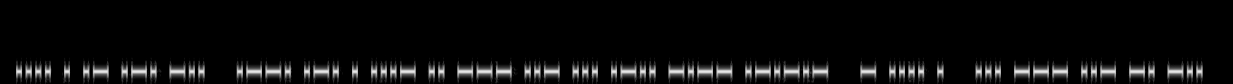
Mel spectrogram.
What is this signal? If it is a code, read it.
Morse code, heard as a keyed tone, about 25 wpm, 600 Hz. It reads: HEARD PREVIOUSLY. THE SOUND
